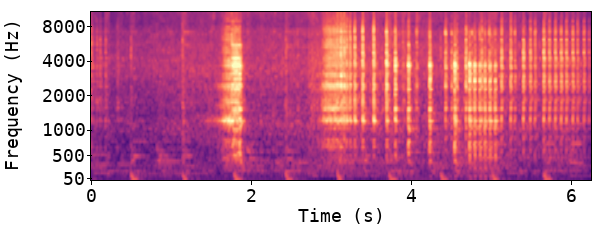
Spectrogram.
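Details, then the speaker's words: BMW X5: quick sharp clicks and creaks from the front wheel hub area when turning the steering wheel at standstill, loud even outside the car; clicking noise from wheel area when steering at standstill. "来，第一个异响，原地打方向盘轮毂会有异响，你们听一下"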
